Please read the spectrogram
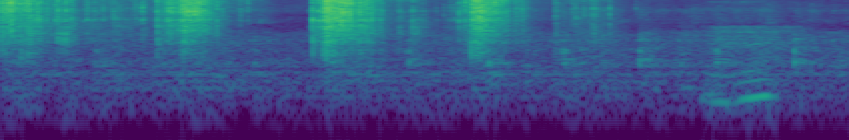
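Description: Seed beads shifting and rattling in a plastic tub as a beading needle is scooped through them to pick beads up, in several short bursts.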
